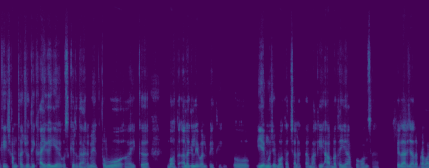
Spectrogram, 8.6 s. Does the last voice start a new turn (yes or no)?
yes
